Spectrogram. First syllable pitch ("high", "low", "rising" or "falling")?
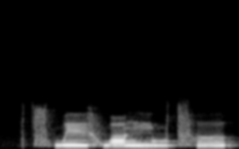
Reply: high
